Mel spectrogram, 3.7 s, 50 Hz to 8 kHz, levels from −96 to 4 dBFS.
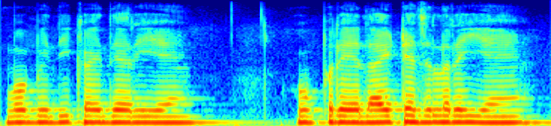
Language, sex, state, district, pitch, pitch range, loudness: Hindi, male, Rajasthan, Bikaner, 145 Hz, 140-145 Hz, -14 LUFS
